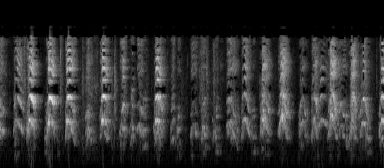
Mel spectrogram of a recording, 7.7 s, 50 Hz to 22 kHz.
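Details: Litter of three-week-old Entlebucher Mountain Dog puppies, born 28 December 2013 to Shadow and Falk, squealing continuously: shrill, harmonic yelps of rising and falling pitch, roughly two to three each second, several pups overlapping.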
